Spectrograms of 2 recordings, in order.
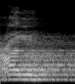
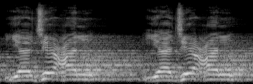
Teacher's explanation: لام حروف قلقلہ میں سے نہیں ہے، اس لیے لام میں قلقلہ نہ ہوگا۔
